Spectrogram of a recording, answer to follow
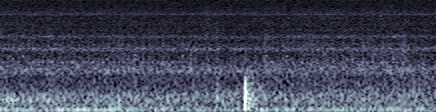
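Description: Quiet workshop room tone with a low steady hum, and one soft, short knock about two and a half seconds in as small engine parts, connecting rod bearing shells and cap, are handled on the towel-covered bench.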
